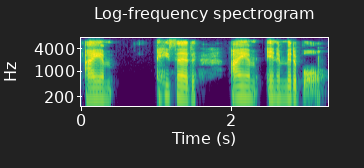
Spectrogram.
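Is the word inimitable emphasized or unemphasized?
unemphasized. The word inimitable carries no special emphasis. "there was no accent on the word"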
